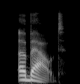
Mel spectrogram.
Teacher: It's simply a short, weak, totally relaxed uh sound. It's the laziest sound you can make. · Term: schwa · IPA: /ə/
